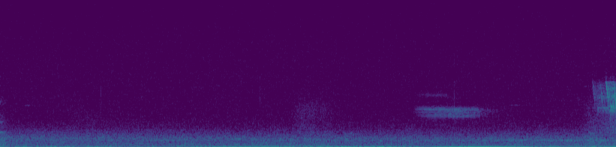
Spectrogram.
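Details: Varied Thrush singing during a walk among lupins; one sustained, flat, slightly buzzy whistled note lasting about a second follows a fainter earlier note, set against low rumbling background noise.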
